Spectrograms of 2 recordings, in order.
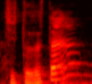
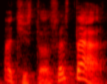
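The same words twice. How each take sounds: First: "chistoso está" repeated higher with a rising tune; playful repeat. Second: Said in the usual way. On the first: Shown as a demonstration. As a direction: echo "chistoso está" higher and lift the end.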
